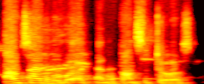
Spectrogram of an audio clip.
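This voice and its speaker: A man reading scripted documentary narration in a measured, even tone. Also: medium pitch, over music, poor audio.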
